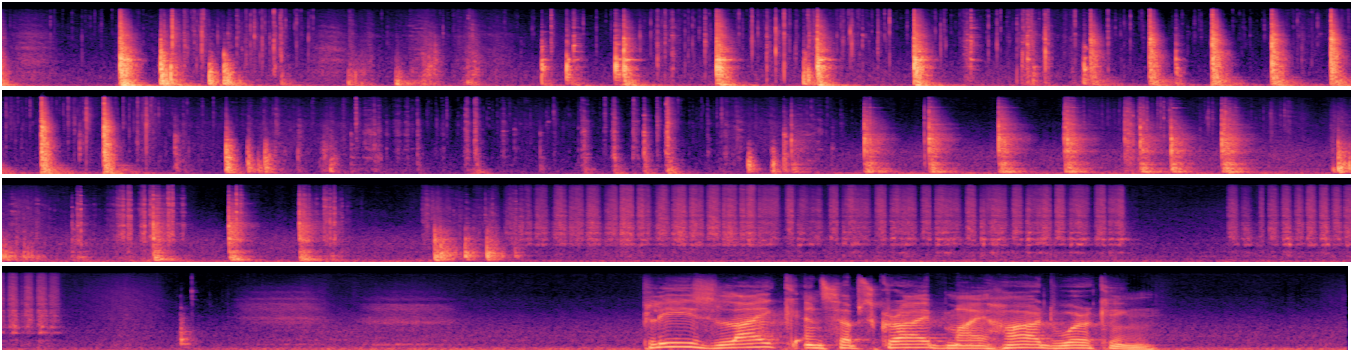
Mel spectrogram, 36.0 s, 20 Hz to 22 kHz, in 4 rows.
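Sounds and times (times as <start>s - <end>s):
hand tools knocking on wood: 10.5s - 11.3s, 13.3s - 18.2s, 20.8s - 21.5s.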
